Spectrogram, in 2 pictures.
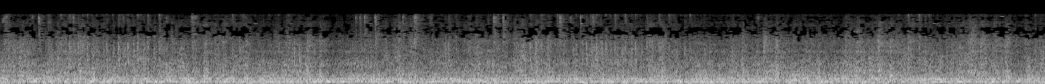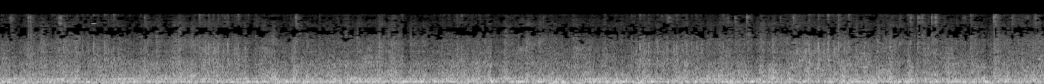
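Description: A train running on rails: a steady, loud rumble with the rattle of the wheels and coaches.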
